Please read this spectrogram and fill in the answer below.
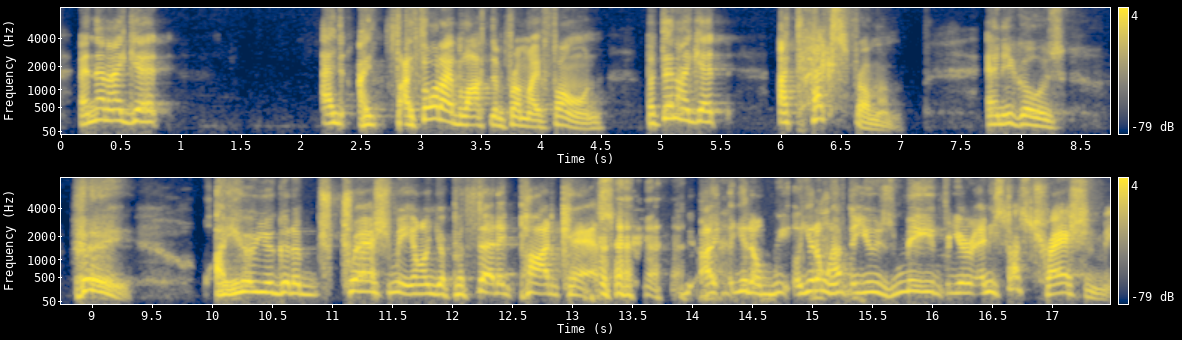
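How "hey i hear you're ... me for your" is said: spot-on character voice, stuttering and stumbling. Retelling a text from Steve Grillo in a Steve Grillo impression. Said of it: "that was a killer impression, [name]".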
